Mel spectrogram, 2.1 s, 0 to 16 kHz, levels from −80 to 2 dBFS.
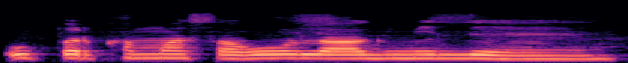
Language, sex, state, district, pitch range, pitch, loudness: Rajasthani, female, Rajasthan, Churu, 185-205 Hz, 195 Hz, -17 LUFS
